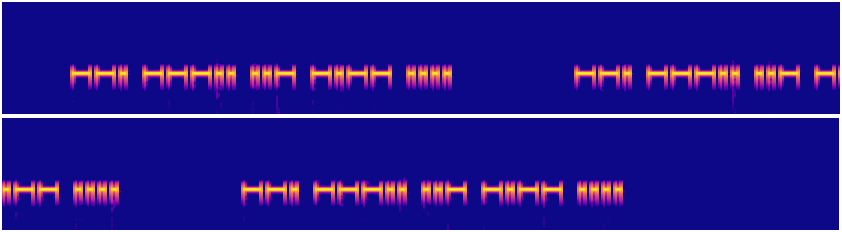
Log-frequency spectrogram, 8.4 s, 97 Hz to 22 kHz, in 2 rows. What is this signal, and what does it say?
Morse code, heard as a keyed tone, about 40 wpm, 700 Hz. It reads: G8UYH G8UYH G8UYH
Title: DXCC-100 Call Signs - 5 Characters - Repeated 3x - 40wpm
